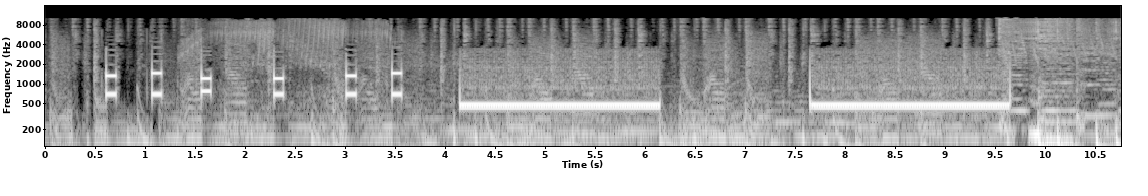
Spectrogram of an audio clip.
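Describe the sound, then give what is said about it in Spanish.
A telephone is dialed to a direct line to the White House: a quick series of keypad two-tone beeps, then two long, steady ringing tones separated by a brief pause. “Bueno, usted sabe que tenemos línea directa hasta la Casa Blanca, ¿no? Déjeme marcar.”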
